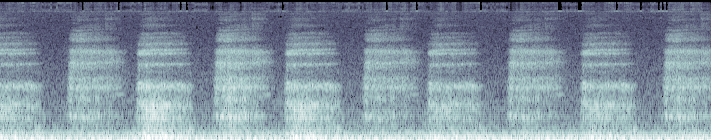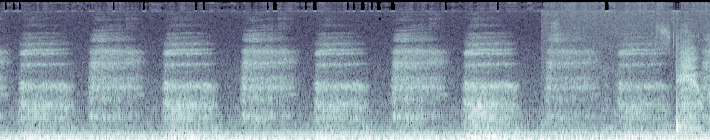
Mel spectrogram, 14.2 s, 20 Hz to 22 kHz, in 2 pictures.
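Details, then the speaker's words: Simulated training case of a 15-month-old girl, 6 kg, temperature 37 °C, brought for diarrhoea and assessed for cough or difficult breathing: rapid noisy breathing at about 70 a minute with a harsh high-pitched inspiratory sound over a low hum, i.e. inspiratory stridor. "assess jenny for strider look and listen now"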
